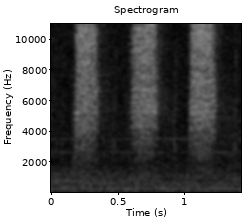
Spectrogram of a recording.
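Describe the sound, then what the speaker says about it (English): Three short bursts of hissing spray, evenly spaced, from a trigger sprayer of Eagle One wheel and tire cleaner up close on a tire, over a steady low background. "now we're going to spray it on the Eagle One wheel and tire cleaner"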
